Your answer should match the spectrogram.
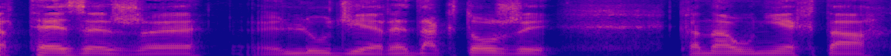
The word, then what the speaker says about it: NEXTA: Ewidentnie tutaj mamy do czynienia z typowymi wrzutkami medialnymi, chociażby kwestia, no można powiedzieć, takiego czarnego PR-u dla kanału Niechta, czy Nexta, jak kto woli, ale tak jak twórcy sobie życzą, czyta się Niechta.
